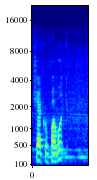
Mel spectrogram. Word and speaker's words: Czech Republic: It's the Czech Republic.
